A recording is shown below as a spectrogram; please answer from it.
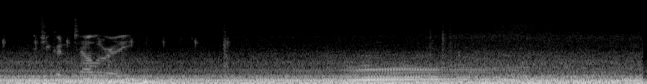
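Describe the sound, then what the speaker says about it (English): A turbocharged six-cylinder engine in a 2014 BMW 235i coupe revs, its steady drone swelling into a rising, strained note midway, then settling, heard from inside the car over a constant road rumble. "I'm getting a little bit addicted to the 6-cylinder turbo noise"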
